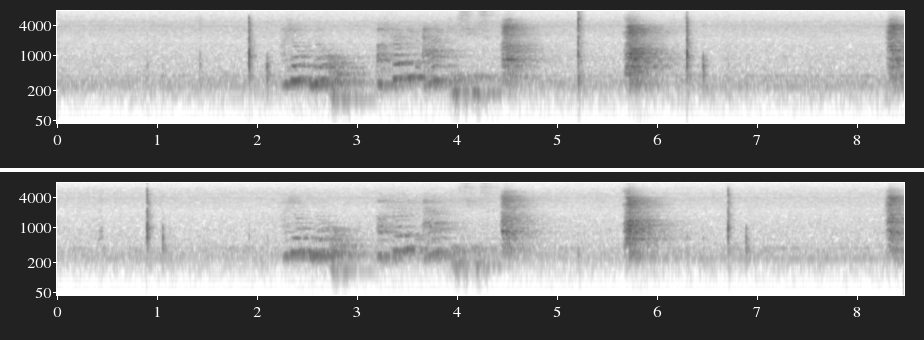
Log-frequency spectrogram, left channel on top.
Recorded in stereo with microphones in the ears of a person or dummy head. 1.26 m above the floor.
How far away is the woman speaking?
About 0.9 m.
